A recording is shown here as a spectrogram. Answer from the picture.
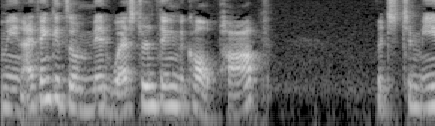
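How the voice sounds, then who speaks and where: Speaking at a fairly quick pace, a woman uses a fairly high pitch in a northern New York accent. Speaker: writer. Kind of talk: casual talk to camera.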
